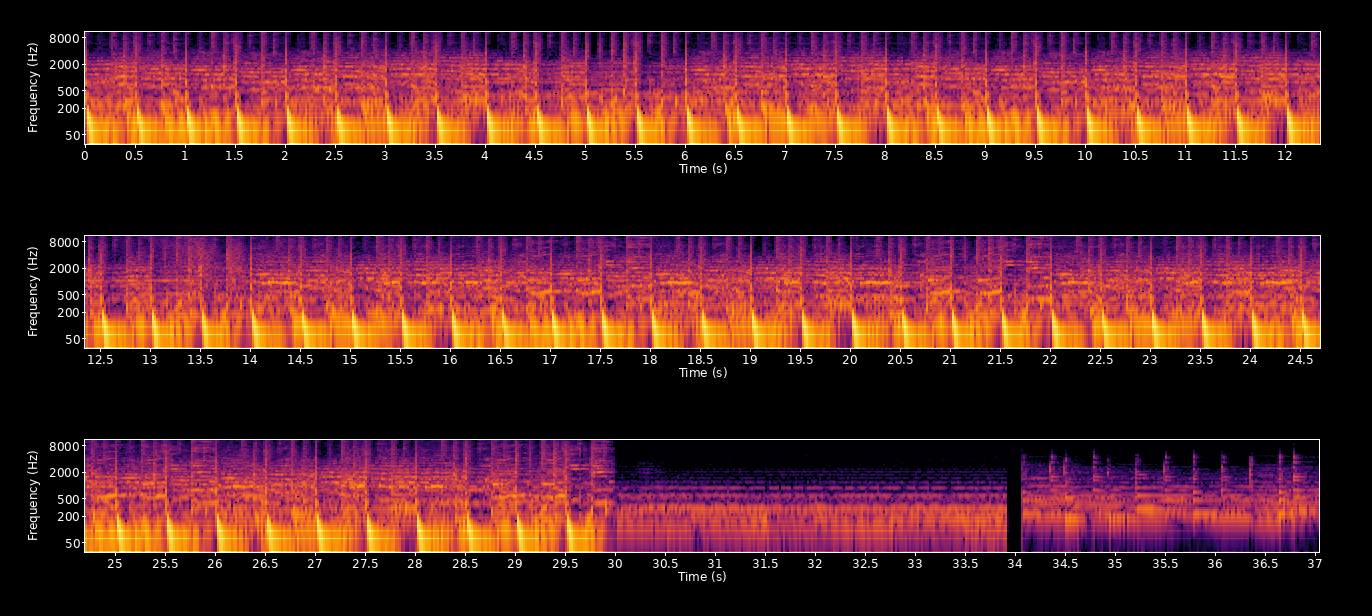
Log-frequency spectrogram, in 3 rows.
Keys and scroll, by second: 24.4 Escape, 26.8 Escape.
